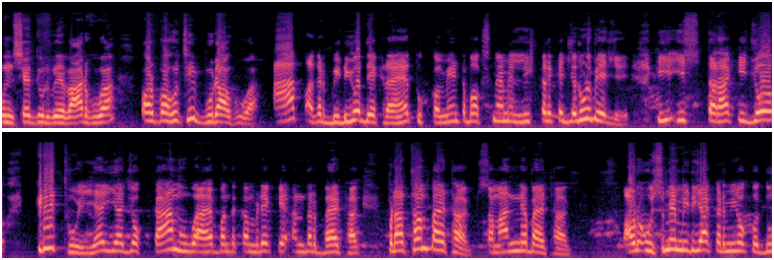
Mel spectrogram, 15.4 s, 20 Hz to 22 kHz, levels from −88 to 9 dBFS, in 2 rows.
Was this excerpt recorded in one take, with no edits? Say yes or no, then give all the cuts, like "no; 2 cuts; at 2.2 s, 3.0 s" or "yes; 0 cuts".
no; 1 cut; at 2.8 s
